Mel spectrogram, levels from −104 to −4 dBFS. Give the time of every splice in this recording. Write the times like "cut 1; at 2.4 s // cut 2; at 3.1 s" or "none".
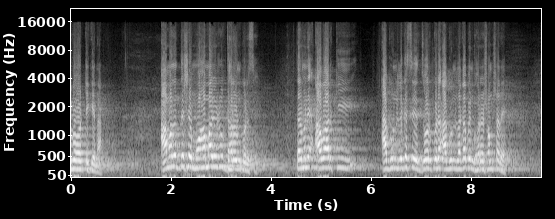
none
